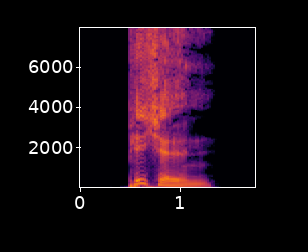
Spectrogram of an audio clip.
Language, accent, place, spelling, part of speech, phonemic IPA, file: German, Germany, Berlin, picheln, verb, /ˈpɪçəln/, De-picheln.ogg
- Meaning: to tipple (to drink alcohol regularly, but not to excess)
